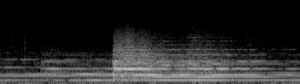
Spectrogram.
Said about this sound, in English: These are the chimes of Notre Dame, Our Lady of Paris, tolling out across the River Seine, ringing in one of the merriest Christmases.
